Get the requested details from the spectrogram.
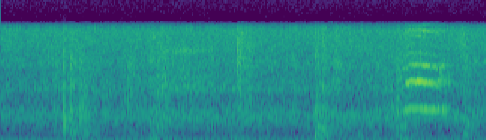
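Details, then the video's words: Pet kitten, a vocal female that talks when hungry, lets out a single brief meow near the end amid soft indoor shuffling and sniffing noises, with a woman's voice asking about food around it. "hungry talking kitten"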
